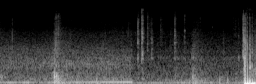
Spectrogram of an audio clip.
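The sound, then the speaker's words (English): Someone climbs into a prototype Coda all-electric four-door sedan in Santa Monica, California: a low steady hum, a few clicks and light rattles, then a solid door thud near the end. No one speaks. “Hop on in, I'll take you for a drive.”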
